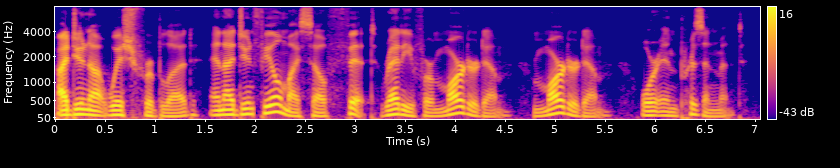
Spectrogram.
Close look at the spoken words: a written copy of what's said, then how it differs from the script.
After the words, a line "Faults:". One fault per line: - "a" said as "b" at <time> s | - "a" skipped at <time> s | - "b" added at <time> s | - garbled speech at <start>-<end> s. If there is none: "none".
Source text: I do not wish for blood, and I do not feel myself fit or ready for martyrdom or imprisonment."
I do not wish for blood, and I do feel myself fit ready for martyrdom martyrdom or imprisonment."
Faults:
- "not" skipped at 1.9 s
- "or" skipped at 3.2 s
- "martyrdom" added at 4.8 s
